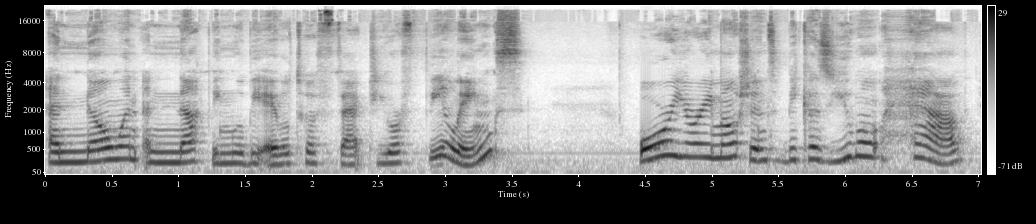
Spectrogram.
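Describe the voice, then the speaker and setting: A woman's voice: on the high side, a little slow, mellow. Earnest woman giving a self-help talk. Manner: earnest, emphatic, repeats phrases and restarts. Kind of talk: motivational monologue to camera.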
